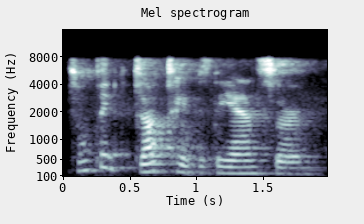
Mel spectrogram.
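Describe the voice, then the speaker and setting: A woman's voice: low voice, lively intonation, normal speed. A woman reading the part of a bitter, defensive young woman in a table read of a stage play, snapping out short retorts. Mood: curt. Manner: curt, sharp retorts. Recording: dull lo-fi, echoey room.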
